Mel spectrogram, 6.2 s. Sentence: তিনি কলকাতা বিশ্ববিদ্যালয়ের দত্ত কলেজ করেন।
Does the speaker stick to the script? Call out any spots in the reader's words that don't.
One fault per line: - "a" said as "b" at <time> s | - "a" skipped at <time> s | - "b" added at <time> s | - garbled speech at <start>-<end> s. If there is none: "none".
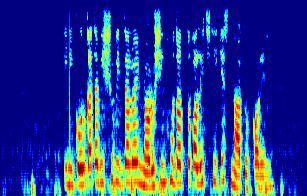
- "নরসিংহ" added at 2.9 s
- "থেকে স্নাতক" added at 4.3 s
